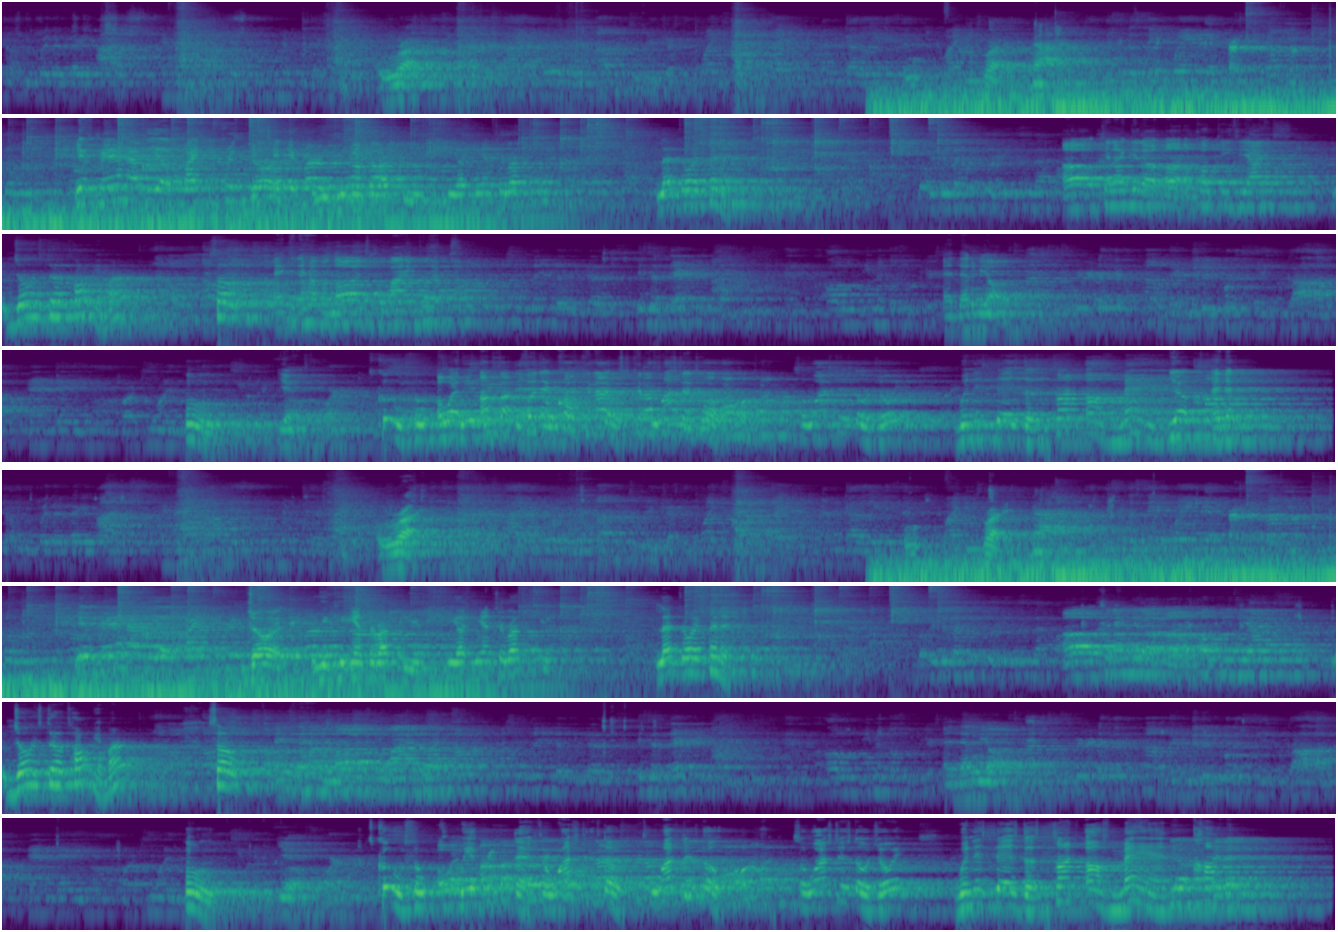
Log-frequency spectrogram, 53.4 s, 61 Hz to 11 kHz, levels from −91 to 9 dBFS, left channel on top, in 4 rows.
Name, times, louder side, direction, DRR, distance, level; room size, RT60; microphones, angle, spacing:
voice 1, 0.0-1.3 1.6-9.1 9.4-15.3 17.6-20.2 20.5-22.0 22.4-26.6 28.1-40.0 40.3-43.5 43.9-44.3, equal, 5° right, -4 dB, 0.6 m, -48 dB
Rattle, 1.3-2.2 2.9-3.5 4.4-6.4 6.9-7.5, left 1 dB, 45° left, 1.0 m, -47 dB
voice 2, 3.8-4.2 9.0-9.2 9.8-10.1 15.7-18.8 19.9-20.7 26.6-28.0 28.8-29.1 41.9-42.2 43.8-44.3 44.6-45.7 46.1-47.7 48.0-49.1 49.6-52.3, right 4 dB, 45° right, 8 dB, 0.3 m, -29 dB
sound 1, 8.6-18.7, equal, 85° left, 1.4 m, -34 dB
voice 3, 10.3-10.7 12.3-12.4 14.1-16.0 16.2-17.2 24.0-26.1 29.4-31.1 36.1-36.8 41.2-41.7 42.8-43.0 44.4-46.1 46.4-47.9 49.4-49.6 50.7-50.8 51.7-52.3, left 2 dB, 65° left, 3 dB, 0.6 m, -32 dB
sound 2, 12.4-12.5 12.8-12.9 13.1-19.7 19.9-21.8 22.0-23.0 25.0-25.1, left 1 dB, 20° left, 1.4 m, -42 dB
6.4 x 5.4 x 3.8 m, 2.9 s
head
